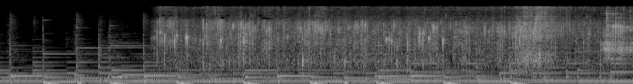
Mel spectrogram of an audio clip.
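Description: Silkworm pupae frying in hot oil in a small cast-iron pan: a steady, dense sizzle that starts about one and a half seconds in and flares louder near the end. Background music with a steady beat plays throughout.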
